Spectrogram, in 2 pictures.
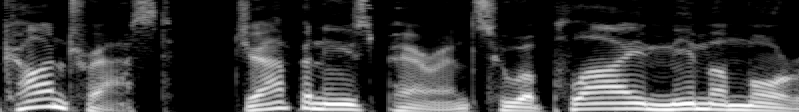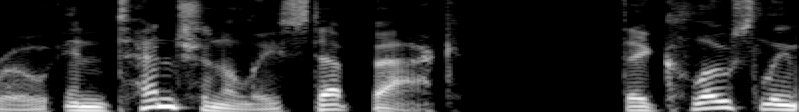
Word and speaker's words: mimamoru: And the second pillar of Japanese parenting philosophy is a concept called mimamoru. Pronounced me ma moo roo Linguistically, this word is composed of two parts. Me meaning to observe and ma mo ru meaning to protect.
